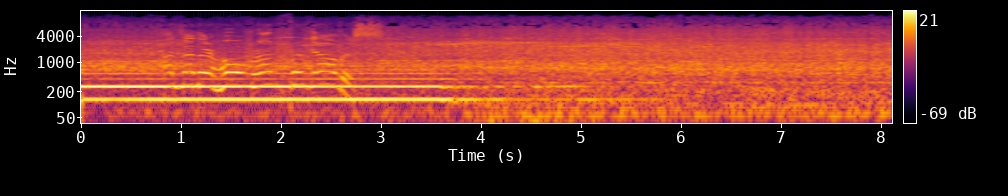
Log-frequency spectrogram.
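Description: A ballpark crowd cheering a home run, with a low, steady horn blast held over it that fades away about halfway through. A few voices rise over the crowd in the first few seconds.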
